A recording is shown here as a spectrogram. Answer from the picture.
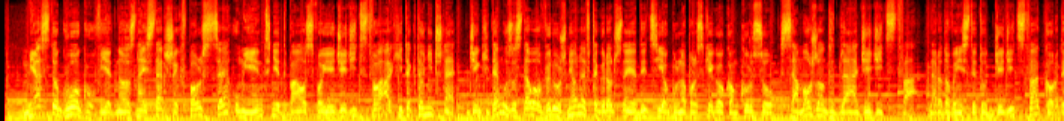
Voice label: spot; Glogow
